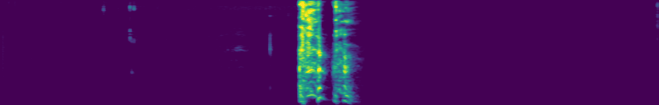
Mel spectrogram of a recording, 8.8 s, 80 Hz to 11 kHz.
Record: {"cough_length": "8.8 s", "cough_amplitude": 32767, "cough_signal_mean_std_ratio": 0.19, "survey_phase": "beta (2021-08-13 to 2022-03-07)", "age": "45-64", "gender": "Male", "wearing_mask": "No", "symptom_none": true, "smoker_status": "Current smoker (1 to 10 cigarettes per day)", "respiratory_condition_asthma": false, "respiratory_condition_other": false, "recruitment_source": "REACT", "submission_delay": "6 days", "covid_test_result": "Negative", "covid_test_method": "RT-qPCR"}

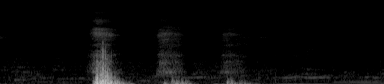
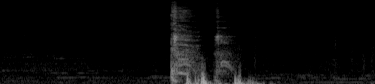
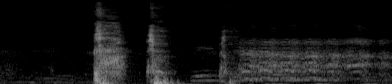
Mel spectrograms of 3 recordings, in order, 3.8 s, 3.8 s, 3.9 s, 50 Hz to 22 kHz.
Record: {"exhalation_length": "3.8 s", "exhalation_amplitude": 20494, "exhalation_signal_mean_std_ratio": 0.26, "cough_length": "3.8 s", "cough_amplitude": 9443, "cough_signal_mean_std_ratio": 0.35, "three_cough_length": "3.9 s", "three_cough_amplitude": 8212, "three_cough_signal_mean_std_ratio": 0.48, "survey_phase": "alpha (2021-03-01 to 2021-08-12)", "age": "18-44", "gender": "Female", "wearing_mask": "No", "symptom_none": true, "smoker_status": "Current smoker (1 to 10 cigarettes per day)", "respiratory_condition_asthma": false, "respiratory_condition_other": false, "recruitment_source": "REACT", "submission_delay": "1 day", "covid_test_result": "Negative", "covid_test_method": "RT-qPCR"}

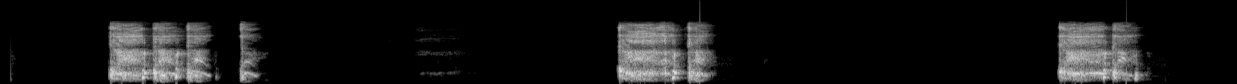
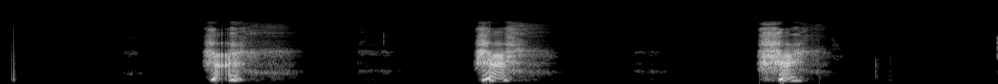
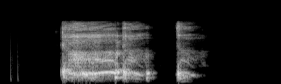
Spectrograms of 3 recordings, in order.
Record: {"three_cough_length": "12.4 s", "three_cough_amplitude": 32767, "three_cough_signal_mean_std_ratio": 0.37, "exhalation_length": "10.0 s", "exhalation_amplitude": 32768, "exhalation_signal_mean_std_ratio": 0.29, "cough_length": "2.8 s", "cough_amplitude": 30594, "cough_signal_mean_std_ratio": 0.52, "survey_phase": "beta (2021-08-13 to 2022-03-07)", "age": "18-44", "gender": "Female", "wearing_mask": "No", "symptom_cough_any": true, "symptom_runny_or_blocked_nose": true, "symptom_shortness_of_breath": true, "symptom_sore_throat": true, "symptom_fatigue": true, "symptom_headache": true, "symptom_onset": "2 days", "smoker_status": "Never smoked", "respiratory_condition_asthma": false, "respiratory_condition_other": false, "recruitment_source": "Test and Trace", "submission_delay": "1 day", "covid_test_result": "Positive", "covid_test_method": "RT-qPCR", "covid_ct_value": 21.1, "covid_ct_gene": "ORF1ab gene", "covid_ct_mean": 21.4, "covid_viral_load": "94000 copies/ml", "covid_viral_load_category": "Low viral load (10K-1M copies/ml)"}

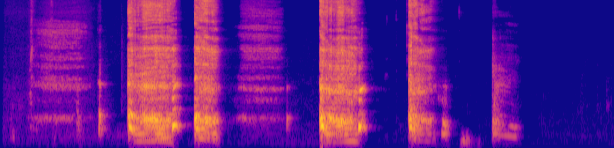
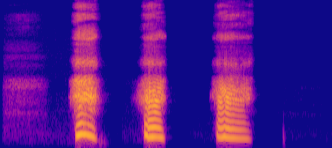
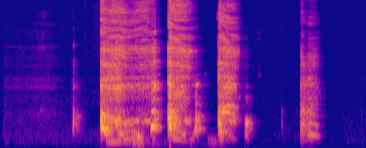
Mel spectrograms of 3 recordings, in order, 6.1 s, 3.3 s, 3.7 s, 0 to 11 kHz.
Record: {"cough_length": "6.1 s", "cough_amplitude": 32768, "cough_signal_mean_std_ratio": 0.38, "exhalation_length": "3.3 s", "exhalation_amplitude": 32192, "exhalation_signal_mean_std_ratio": 0.35, "three_cough_length": "3.7 s", "three_cough_amplitude": 32767, "three_cough_signal_mean_std_ratio": 0.39, "survey_phase": "beta (2021-08-13 to 2022-03-07)", "age": "18-44", "gender": "Female", "wearing_mask": "No", "symptom_cough_any": true, "symptom_new_continuous_cough": true, "symptom_runny_or_blocked_nose": true, "symptom_shortness_of_breath": true, "symptom_fatigue": true, "symptom_headache": true, "symptom_onset": "3 days", "smoker_status": "Never smoked", "respiratory_condition_asthma": false, "respiratory_condition_other": false, "recruitment_source": "Test and Trace", "submission_delay": "1 day", "covid_test_result": "Positive", "covid_test_method": "RT-qPCR", "covid_ct_value": 18.2, "covid_ct_gene": "ORF1ab gene", "covid_ct_mean": 18.8, "covid_viral_load": "710000 copies/ml", "covid_viral_load_category": "Low viral load (10K-1M copies/ml)"}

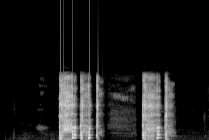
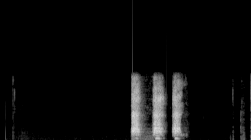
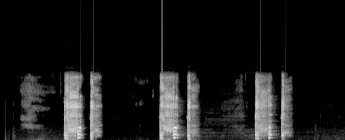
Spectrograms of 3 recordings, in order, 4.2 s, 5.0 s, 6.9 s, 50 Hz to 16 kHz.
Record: {"cough_length": "4.2 s", "cough_amplitude": 32477, "cough_signal_mean_std_ratio": 0.38, "exhalation_length": "5.0 s", "exhalation_amplitude": 32298, "exhalation_signal_mean_std_ratio": 0.25, "three_cough_length": "6.9 s", "three_cough_amplitude": 31557, "three_cough_signal_mean_std_ratio": 0.35, "survey_phase": "beta (2021-08-13 to 2022-03-07)", "age": "18-44", "gender": "Female", "wearing_mask": "No", "symptom_cough_any": true, "symptom_runny_or_blocked_nose": true, "symptom_fatigue": true, "symptom_headache": true, "symptom_change_to_sense_of_smell_or_taste": true, "symptom_onset": "4 days", "smoker_status": "Never smoked", "respiratory_condition_asthma": false, "respiratory_condition_other": false, "recruitment_source": "Test and Trace", "submission_delay": "1 day", "covid_test_result": "Positive", "covid_test_method": "RT-qPCR"}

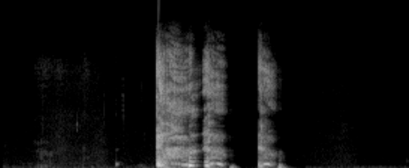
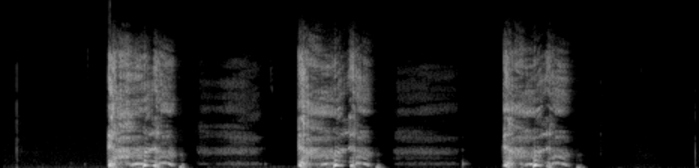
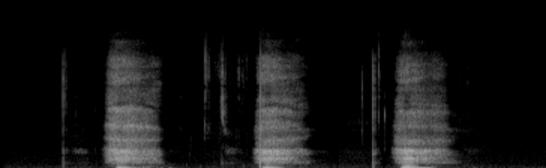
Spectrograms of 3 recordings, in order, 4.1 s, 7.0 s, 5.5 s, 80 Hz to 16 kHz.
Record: {"cough_length": "4.1 s", "cough_amplitude": 32748, "cough_signal_mean_std_ratio": 0.3, "three_cough_length": "7.0 s", "three_cough_amplitude": 30228, "three_cough_signal_mean_std_ratio": 0.38, "exhalation_length": "5.5 s", "exhalation_amplitude": 14340, "exhalation_signal_mean_std_ratio": 0.39, "survey_phase": "beta (2021-08-13 to 2022-03-07)", "age": "18-44", "gender": "Female", "wearing_mask": "No", "symptom_cough_any": true, "symptom_runny_or_blocked_nose": true, "symptom_shortness_of_breath": true, "smoker_status": "Never smoked", "respiratory_condition_asthma": false, "respiratory_condition_other": false, "recruitment_source": "Test and Trace", "submission_delay": "2 days", "covid_test_result": "Positive", "covid_test_method": "LFT"}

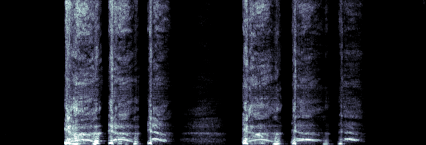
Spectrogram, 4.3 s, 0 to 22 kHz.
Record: {"cough_length": "4.3 s", "cough_amplitude": 32768, "cough_signal_mean_std_ratio": 0.47, "survey_phase": "beta (2021-08-13 to 2022-03-07)", "age": "45-64", "gender": "Female", "wearing_mask": "No", "symptom_none": true, "smoker_status": "Never smoked", "respiratory_condition_asthma": false, "respiratory_condition_other": false, "recruitment_source": "REACT", "submission_delay": "1 day", "covid_test_result": "Negative", "covid_test_method": "RT-qPCR"}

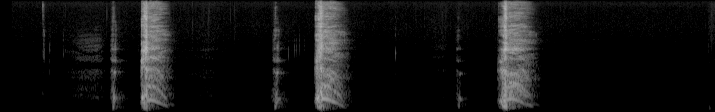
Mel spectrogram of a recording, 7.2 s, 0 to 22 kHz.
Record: {"three_cough_length": "7.2 s", "three_cough_amplitude": 5612, "three_cough_signal_mean_std_ratio": 0.24, "survey_phase": "beta (2021-08-13 to 2022-03-07)", "age": "45-64", "gender": "Male", "wearing_mask": "No", "symptom_none": true, "smoker_status": "Never smoked", "respiratory_condition_asthma": false, "respiratory_condition_other": false, "recruitment_source": "REACT", "submission_delay": "1 day", "covid_test_result": "Negative", "covid_test_method": "RT-qPCR"}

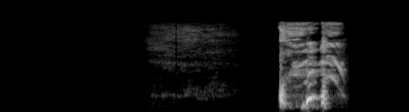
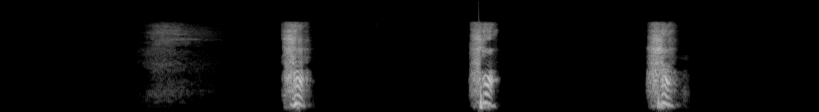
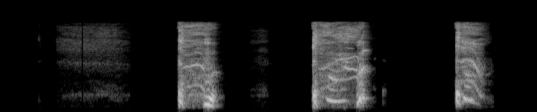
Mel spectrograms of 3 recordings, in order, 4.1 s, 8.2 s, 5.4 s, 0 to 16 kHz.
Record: {"cough_length": "4.1 s", "cough_amplitude": 27413, "cough_signal_mean_std_ratio": 0.24, "exhalation_length": "8.2 s", "exhalation_amplitude": 28373, "exhalation_signal_mean_std_ratio": 0.22, "three_cough_length": "5.4 s", "three_cough_amplitude": 25631, "three_cough_signal_mean_std_ratio": 0.35, "survey_phase": "beta (2021-08-13 to 2022-03-07)", "age": "18-44", "gender": "Female", "wearing_mask": "No", "symptom_runny_or_blocked_nose": true, "symptom_onset": "12 days", "smoker_status": "Never smoked", "respiratory_condition_asthma": true, "respiratory_condition_other": false, "recruitment_source": "REACT", "submission_delay": "0 days", "covid_test_result": "Negative", "covid_test_method": "RT-qPCR", "influenza_a_test_result": "Negative", "influenza_b_test_result": "Negative"}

